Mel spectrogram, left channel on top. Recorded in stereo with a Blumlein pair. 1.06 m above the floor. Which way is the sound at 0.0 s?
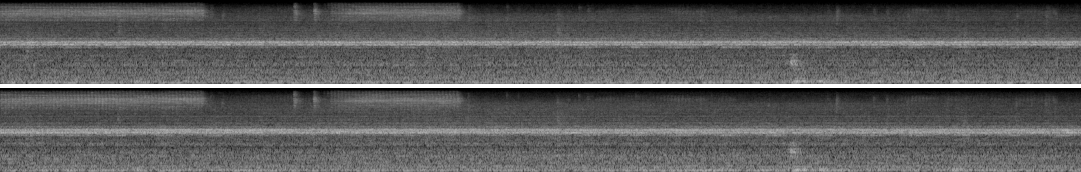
25° right.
